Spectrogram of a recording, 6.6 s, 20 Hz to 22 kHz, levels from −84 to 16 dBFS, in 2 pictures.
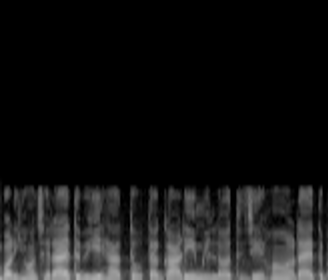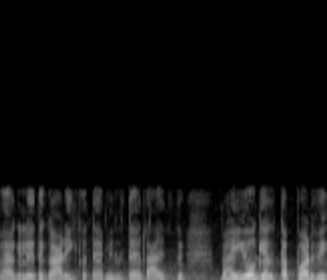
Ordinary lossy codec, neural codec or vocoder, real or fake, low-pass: none; none; real; 7.2 kHz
